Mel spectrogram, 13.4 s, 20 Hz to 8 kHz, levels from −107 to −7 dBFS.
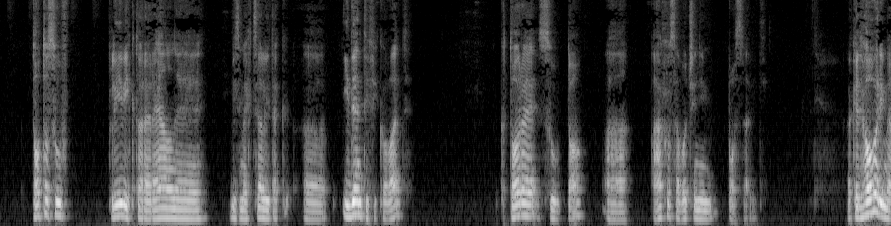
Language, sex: Slovak, male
